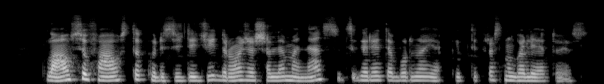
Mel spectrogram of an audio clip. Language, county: Lithuanian, Vilnius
